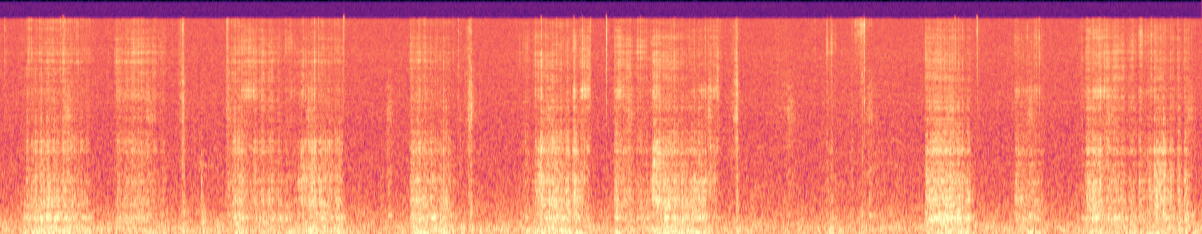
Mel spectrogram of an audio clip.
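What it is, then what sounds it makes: Marker nib scratching on thin cardstock. A gold marker nib scratches and rubs across a small, thin black cardstock card resting on a table while lettering. Short bursts of dry, papery scraping come in uneven strokes separated by brief quiet pauses, over a faint steady low hum.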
